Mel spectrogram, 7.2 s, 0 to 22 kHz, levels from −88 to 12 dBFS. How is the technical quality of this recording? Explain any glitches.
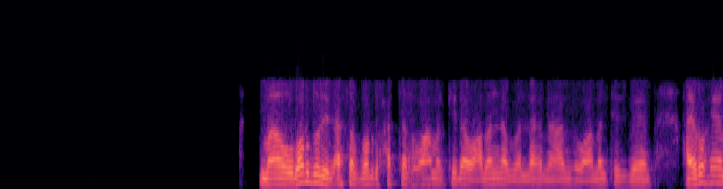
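The recording has noticeable technical damage: constant low-rate codec coding plus three brief dropouts patched over by the decoder.

Speex codec, throughout: the low-bitrate CELP coding, consistent with roughly 11 kbps, starves the excitation, so the speech sounds hoarse and grainy within a narrow 150 Hz to 3.6 kHz band.

VoIP packet loss concealed by the speech codec, at 1.23–1.27 s, 4.07–4.31 s and 5.69–5.78 s: each time about 40 ms of audio went missing and the decoder extended the last pitch and filter. This makes a brief buzzy or noisy smear that fades, with the voice staying weak afterwards.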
